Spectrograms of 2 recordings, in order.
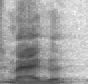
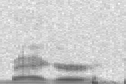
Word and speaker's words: MAGA: No, nah, it's MAGA. – MAGA. – Oh, Magger. Just making sure yeah. it's not Magger. No. they, make sure that, they, they make sure that the A in America is pronounced.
